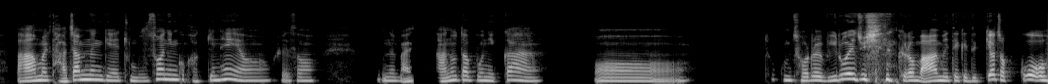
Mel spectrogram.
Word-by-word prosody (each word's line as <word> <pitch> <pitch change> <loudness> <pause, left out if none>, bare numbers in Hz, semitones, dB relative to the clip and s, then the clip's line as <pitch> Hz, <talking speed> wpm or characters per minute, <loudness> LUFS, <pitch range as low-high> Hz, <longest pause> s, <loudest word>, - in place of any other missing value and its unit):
마음을 170 +6 +3
다잡는 210 +10 +2
게 180 -3 -3
좀 170 -2 -5
우선인 225 +8 +1
거 220 - -5
같기는 195 +7 -3
해요. 180 -6 -1
그래서 170 -2 -7 0.6
오늘 170 0 -4
말씀 155 0 -4 0.2
나누다 195 +6 0
보니까 175 -2 -2 0.5
어 160 - -3 0.7
조금 220 -4 -5
저를 185 -1 -1
위로해 240 +7 +3
주시는 225 -2 +5
그런 185 -1 +1
마음이 175 +1 +5
되게 170 -2 -4
느껴졌고 195 +4 +1
180 Hz, 300 characters per minute, -21 LUFS, 165-200 Hz, 0.7 s, 주시는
